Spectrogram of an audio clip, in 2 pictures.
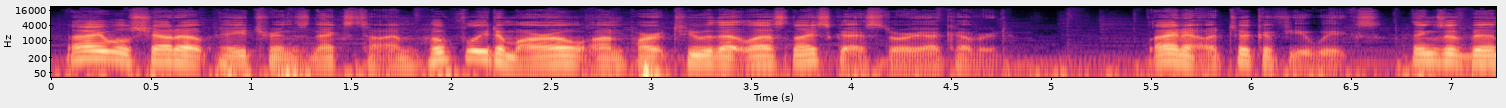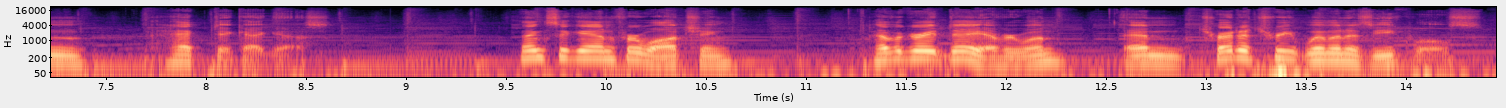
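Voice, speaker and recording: Lively male commentator with wry delivery. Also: medium pitch, moderate pace, soft background music. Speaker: host, video creator. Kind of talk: casual commentary, reading online posts aloud.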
